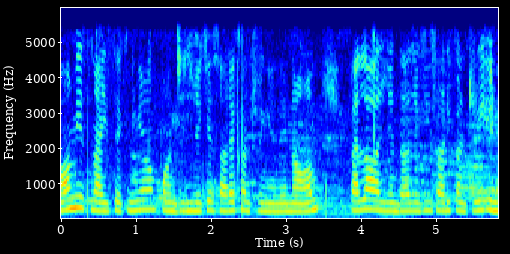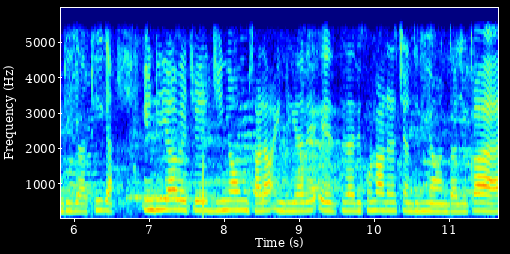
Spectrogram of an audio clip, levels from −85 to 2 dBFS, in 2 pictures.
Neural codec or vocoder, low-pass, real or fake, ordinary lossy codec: none; 5.4 kHz; real; none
